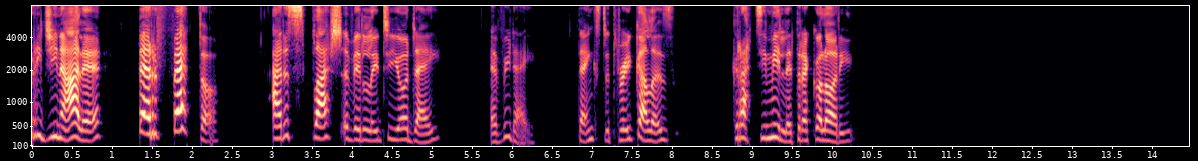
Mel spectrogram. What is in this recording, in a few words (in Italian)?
Italian VO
